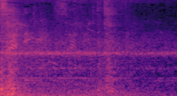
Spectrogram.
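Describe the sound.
A door of a house at the foot of a lighthouse by the sea is pushed shut: a soft thump at the start and a second knock about a second later, over a steady background hum and faint murmuring voices.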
